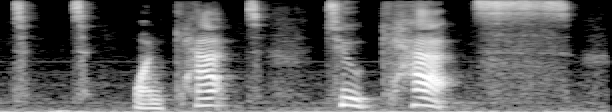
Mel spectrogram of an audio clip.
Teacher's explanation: Again, the s ending is unvoiced.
